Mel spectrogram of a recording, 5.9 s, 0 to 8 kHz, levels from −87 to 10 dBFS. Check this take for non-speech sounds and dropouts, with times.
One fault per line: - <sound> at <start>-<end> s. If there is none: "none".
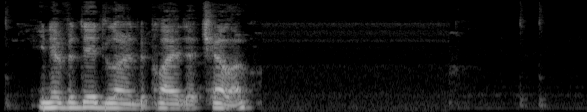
none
